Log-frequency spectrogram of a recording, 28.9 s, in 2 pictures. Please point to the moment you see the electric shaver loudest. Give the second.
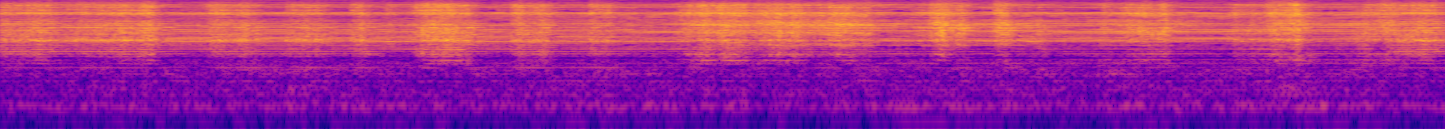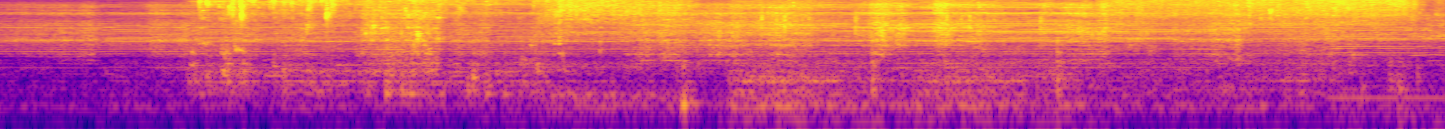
24 s.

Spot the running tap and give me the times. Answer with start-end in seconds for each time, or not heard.
16.3-28.8.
